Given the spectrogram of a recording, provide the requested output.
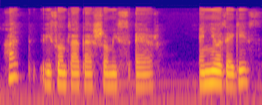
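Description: A woman reading the part of a brusque, teasing wealthy middle-aged English gentleman in an audiobook, gruff and bantering. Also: low voice, steady tone. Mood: wistful.

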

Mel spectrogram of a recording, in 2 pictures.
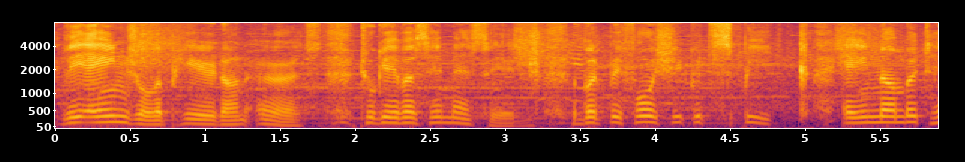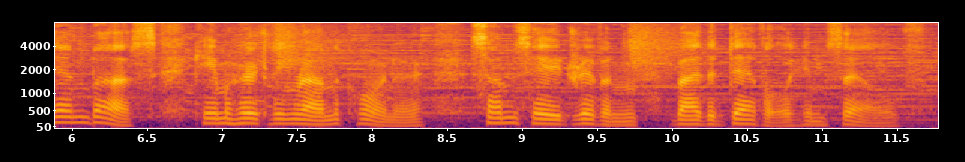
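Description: A man's voice: medium pitch, lively intonation, measured pace, few pauses, soft background music, lightly acted, poor audio. A man playing a seedy, scheming freak show barker in a radio comedy sketch, all theatrical patter. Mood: grandiose. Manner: theatrical showman patter, slipping into petulant bickering.

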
